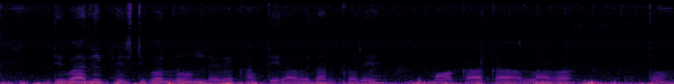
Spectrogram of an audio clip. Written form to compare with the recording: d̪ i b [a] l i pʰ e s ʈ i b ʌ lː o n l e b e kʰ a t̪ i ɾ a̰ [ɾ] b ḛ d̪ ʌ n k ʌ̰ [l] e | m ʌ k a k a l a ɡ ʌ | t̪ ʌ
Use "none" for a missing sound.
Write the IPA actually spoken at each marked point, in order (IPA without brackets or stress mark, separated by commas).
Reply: a, none, ɾ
